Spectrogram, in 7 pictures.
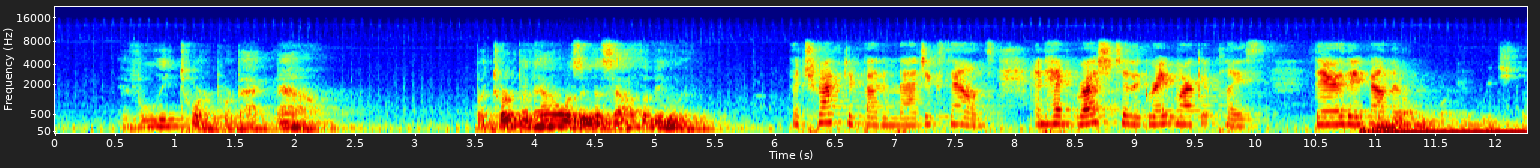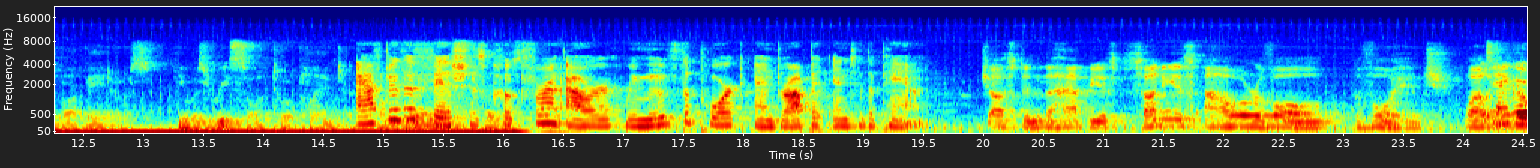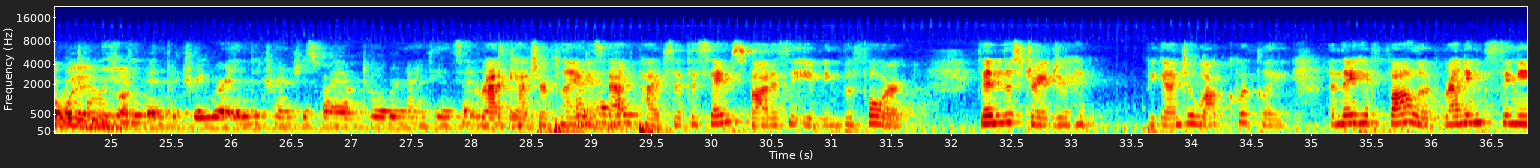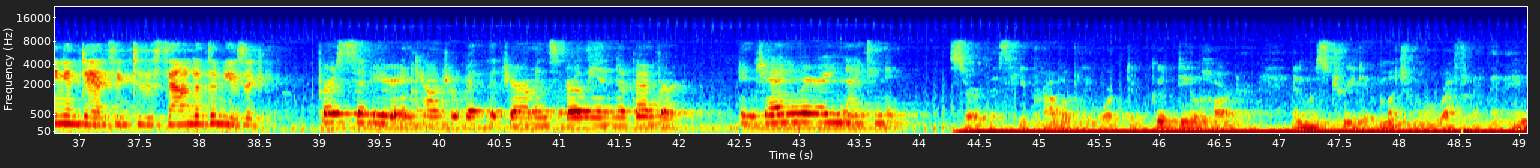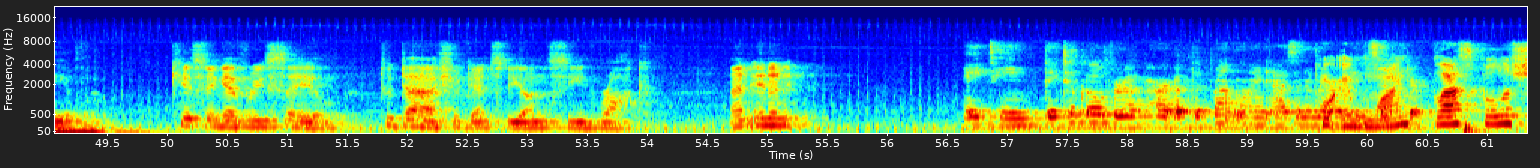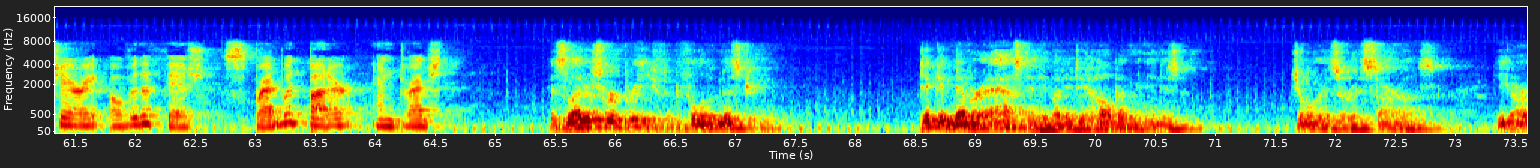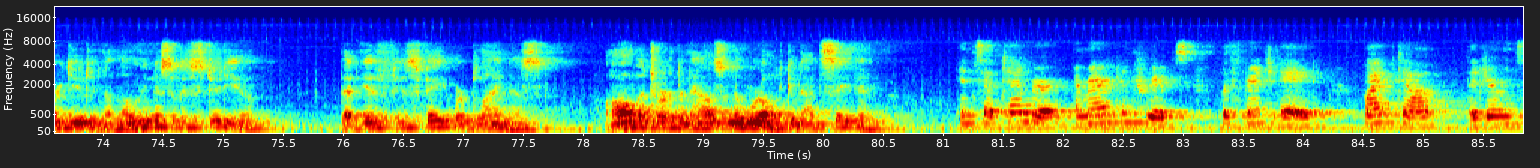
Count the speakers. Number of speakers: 6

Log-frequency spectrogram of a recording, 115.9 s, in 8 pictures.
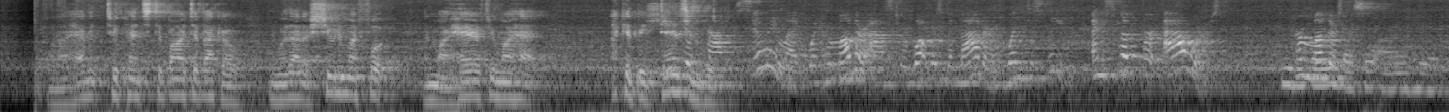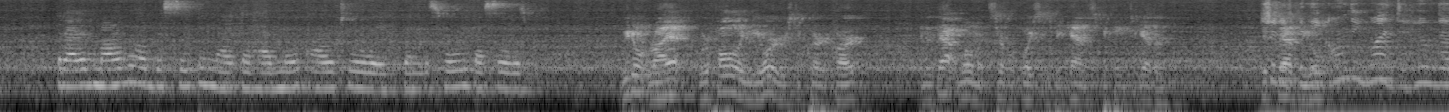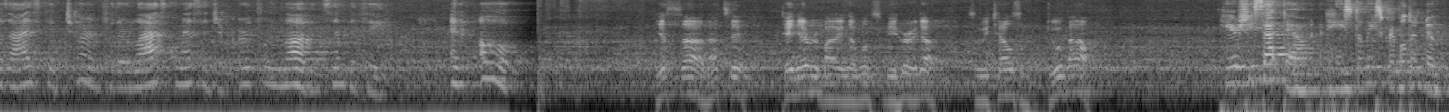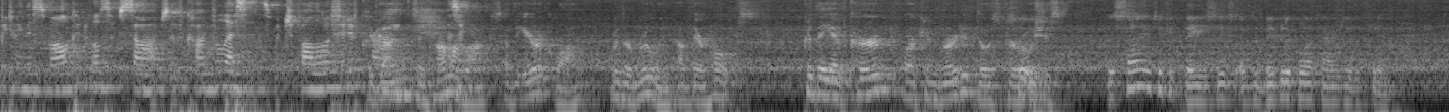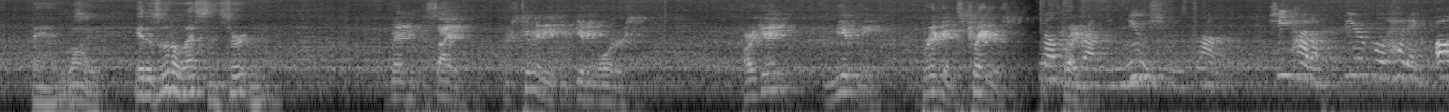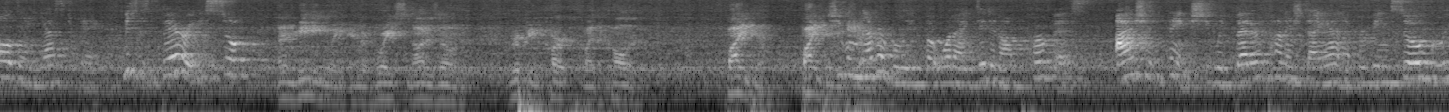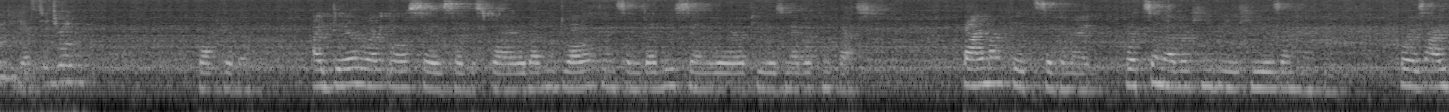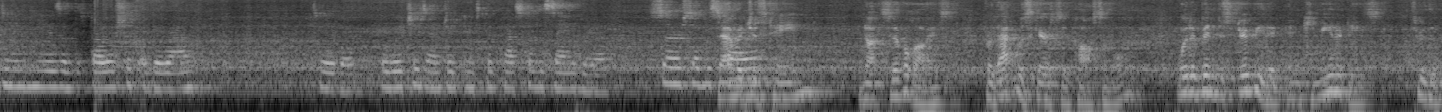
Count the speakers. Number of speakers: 9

